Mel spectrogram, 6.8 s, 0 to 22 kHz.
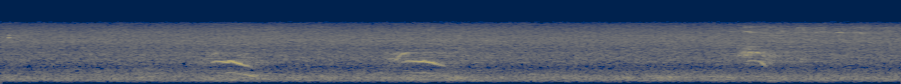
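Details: Iberian lynx calling, recorded 11 September 2023: three short, downward-sliding cat-like calls spaced a second or more apart, fairly faint against a constant broad hiss.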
